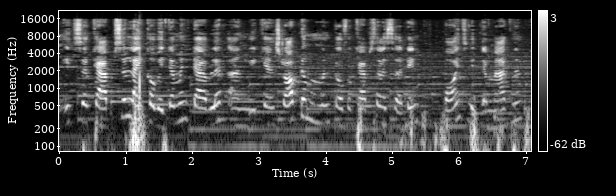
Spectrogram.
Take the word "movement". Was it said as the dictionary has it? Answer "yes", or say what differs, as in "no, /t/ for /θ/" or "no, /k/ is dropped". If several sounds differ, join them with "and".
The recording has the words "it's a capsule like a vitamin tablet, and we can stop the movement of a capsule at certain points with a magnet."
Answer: no, /v/ is dropped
